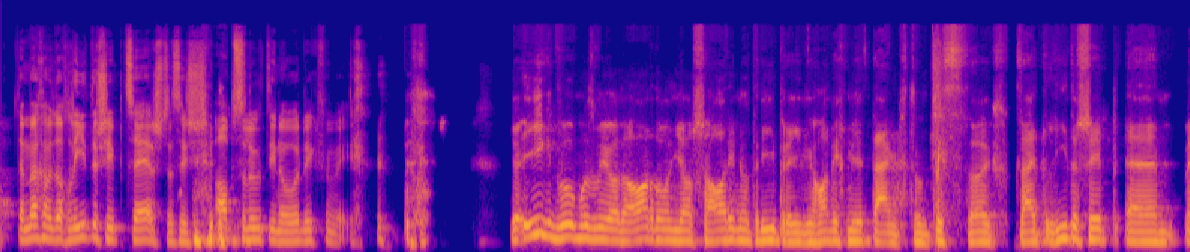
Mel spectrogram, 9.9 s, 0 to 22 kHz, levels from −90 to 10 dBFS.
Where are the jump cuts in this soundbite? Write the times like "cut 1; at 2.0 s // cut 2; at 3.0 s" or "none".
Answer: none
